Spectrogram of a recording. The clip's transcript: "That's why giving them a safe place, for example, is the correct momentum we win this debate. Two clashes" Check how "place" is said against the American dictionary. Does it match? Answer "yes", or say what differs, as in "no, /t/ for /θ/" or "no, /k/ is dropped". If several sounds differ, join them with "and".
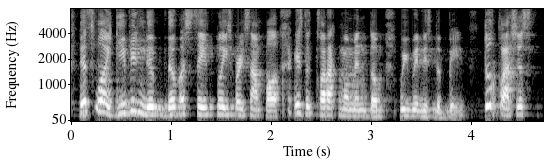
yes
